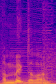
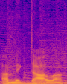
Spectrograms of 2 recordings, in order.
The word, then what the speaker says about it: Amygdala: Finally, I pitch stopped at Amygdala, or how Patches pronounces it, Amygdala. Oh, Amygdala, Now I'm hesitant to say every boss's name, just in case German turns out to be German.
